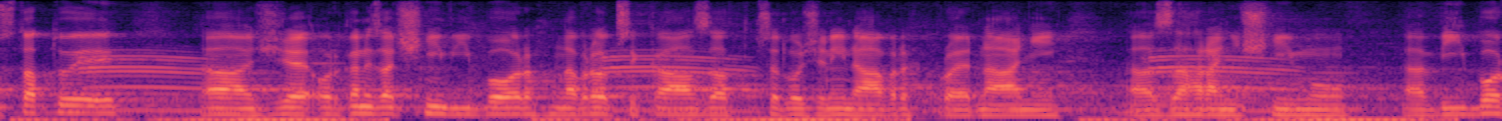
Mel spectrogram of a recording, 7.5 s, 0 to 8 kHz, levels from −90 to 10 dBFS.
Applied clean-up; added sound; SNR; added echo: none; Livestock, farm animals, working animals; 7 dB; none.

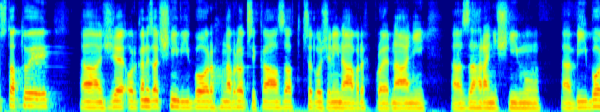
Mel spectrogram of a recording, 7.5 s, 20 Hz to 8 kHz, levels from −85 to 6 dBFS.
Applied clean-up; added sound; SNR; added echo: neural mask model DeepFilterNet 3.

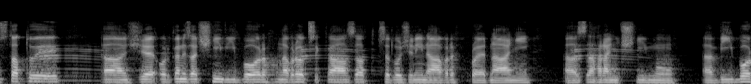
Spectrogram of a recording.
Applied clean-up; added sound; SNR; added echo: neural mask model RNNoise.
